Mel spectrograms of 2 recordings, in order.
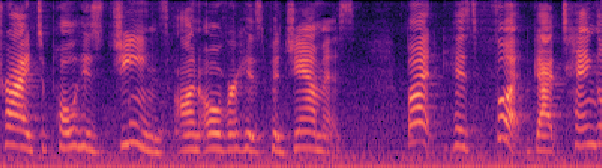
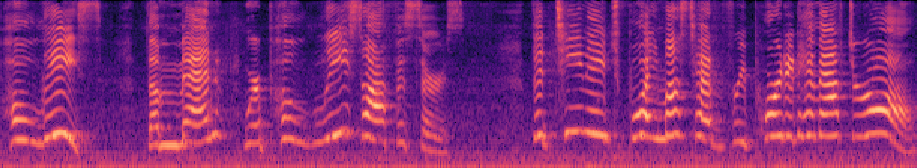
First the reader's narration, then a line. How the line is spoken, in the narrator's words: Joel gasped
